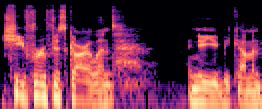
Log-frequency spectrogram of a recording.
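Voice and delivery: put-on older man character voice. Voicing the older police chief greeting the group: voicing an older police chief. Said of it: "large, older man there at the front".

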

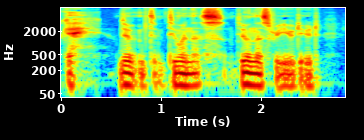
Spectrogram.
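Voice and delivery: muttering under breath. Voicing a character hooking onto a zip line: muttering under his breath. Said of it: "he mutters to himself, like, under his breath".

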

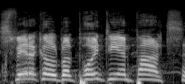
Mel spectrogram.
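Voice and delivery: Scottish-accented voice.

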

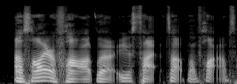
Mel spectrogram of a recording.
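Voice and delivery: mock dumb, stupid-person voice. Trying out the voice used for impersonating anybody stupid, in a put-on stupid-person voice. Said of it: "the voice for anybody stupid that I impersonate".

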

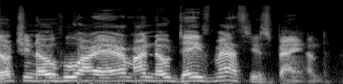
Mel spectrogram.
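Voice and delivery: put-on angry yell. Describing the main guy yelling at the bar staff, imitating a man yelling at staff. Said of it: "starts yelling at the bar staff".

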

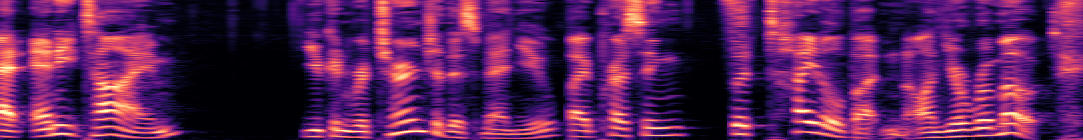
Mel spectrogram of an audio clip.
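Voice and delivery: menu narrator voice. Imitating a DVD main menu announcing the options: imitating a DVD menu announcer. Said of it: "I think I did a pretty faithful job".

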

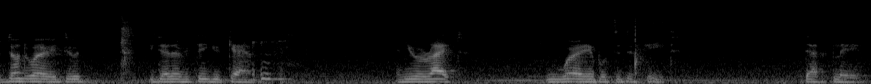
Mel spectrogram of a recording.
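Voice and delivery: put-on whispered, hushed, breathy Nigerian accent. Retelling EK reassuring him after his apology, EK's Nigerian accent. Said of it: "He also is speaking in a Nigerian accent".

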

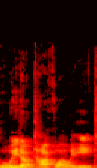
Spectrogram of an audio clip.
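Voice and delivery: mock dry deadpan, low and quiet. Speaker retells what a dad said at the dinner table, imitating a deadpan remark. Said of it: "his dad looks at me like deadpan and goes".

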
